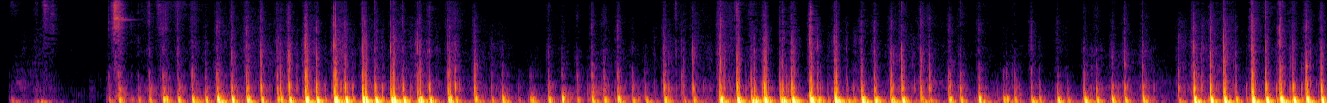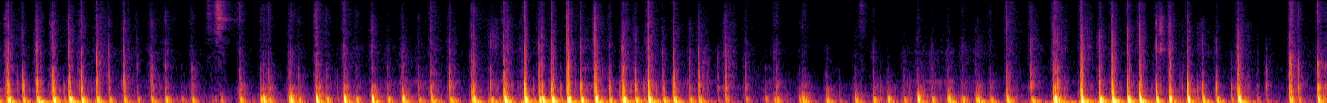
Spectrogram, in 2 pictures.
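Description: A hand drum is struck rapidly by hand, close up, in bursts.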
